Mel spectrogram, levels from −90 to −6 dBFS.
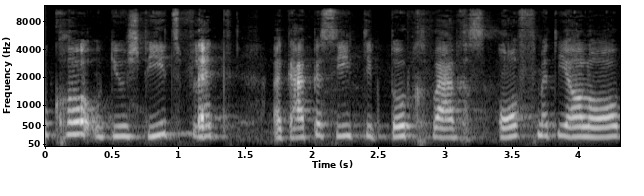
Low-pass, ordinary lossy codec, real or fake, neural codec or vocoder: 10.8 kHz; none; fake; codec, 24 kHz, 0.9 kbps, WavTokenizer, medium speech release version 2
